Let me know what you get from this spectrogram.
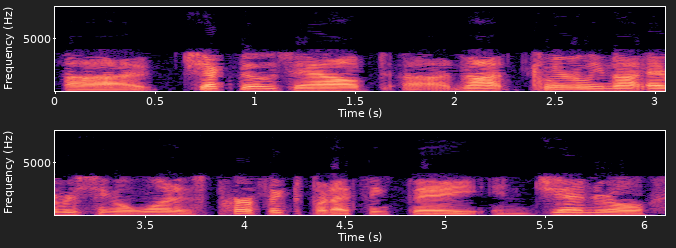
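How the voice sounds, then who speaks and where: A man's voice: medium pitch, moderate pace, gravelly, a bit bright, no room sound, poor audio. A middle-aged man presenting a business webinar in an informal, conversational and instructive way, speaking directly to his audience.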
